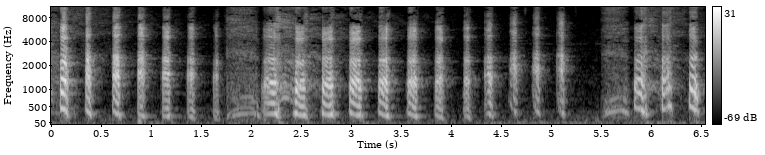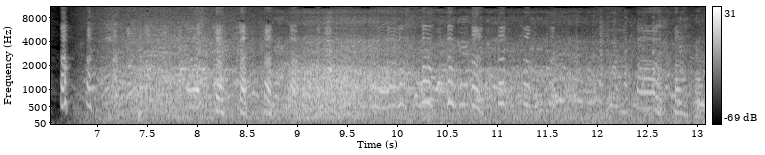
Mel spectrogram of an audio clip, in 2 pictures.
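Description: Goose-like honking in quick repeated calls, about three or four a second, with short breaks. From about seven seconds in it turns into a louder, dense clamour of many overlapping sounds.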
